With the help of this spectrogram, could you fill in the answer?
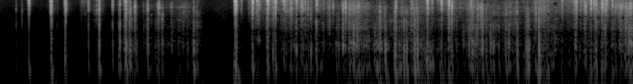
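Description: A cushion covered in faceted glass studs is held at both sides while long nails scratch along the studs at its edges. Short, dry clicks and scrapes come in quick irregular bursts, sparse at first and then denser and more continuous. The strokes have a low thud beneath and a bright edge, and each fades almost at once.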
